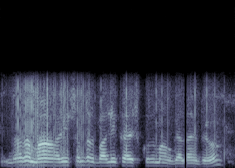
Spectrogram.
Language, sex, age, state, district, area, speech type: Sindhi, male, 60+, Rajasthan, Ajmer, urban, conversation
